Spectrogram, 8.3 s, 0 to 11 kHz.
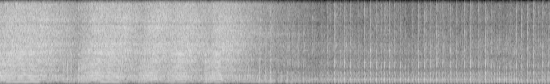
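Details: Old pre-1990s two-stroke chainsaw restarted without warm-up: fires, revs up and down a few times, then settles into a crisp, even idle; starts and runs cleanly.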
